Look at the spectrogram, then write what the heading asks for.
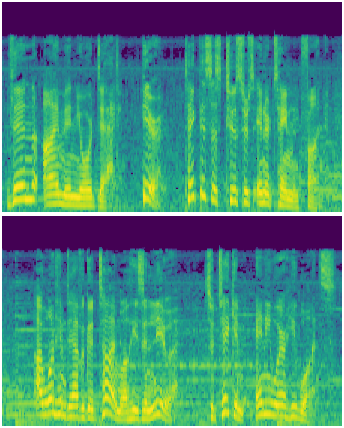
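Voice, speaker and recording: A man's voice: sits high, sing-song, normal speed. A man voicing a cocky, playful young male warrior in a game cutscene, teasing and mock-formal, with music behind. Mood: gracious. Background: background music.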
